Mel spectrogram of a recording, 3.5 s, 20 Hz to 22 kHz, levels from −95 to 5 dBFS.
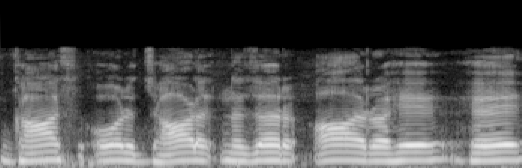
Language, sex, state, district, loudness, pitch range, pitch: Hindi, male, Madhya Pradesh, Dhar, -12 LUFS, 145-155 Hz, 150 Hz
